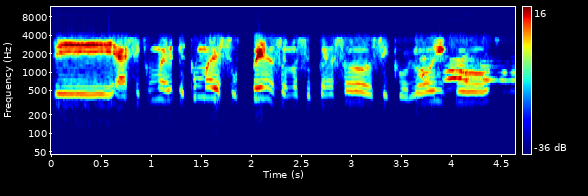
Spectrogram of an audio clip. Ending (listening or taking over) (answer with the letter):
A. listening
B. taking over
B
